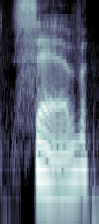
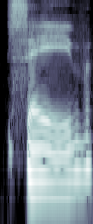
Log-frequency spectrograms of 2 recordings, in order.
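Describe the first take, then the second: First: The vowel is a short E sound. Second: The vowel is a long A sound. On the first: The speaker calls it wrong. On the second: The speaker calls it right.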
